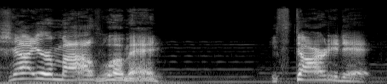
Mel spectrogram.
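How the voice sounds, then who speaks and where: Over faint background music, a raspy, put-on character voice at a fairly high pitch speaks at a very slow pace. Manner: belligerent.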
